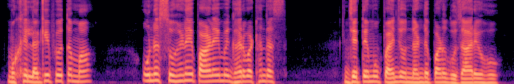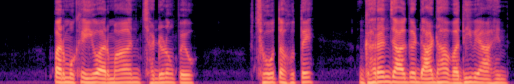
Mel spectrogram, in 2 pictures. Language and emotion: Sindhi, sad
